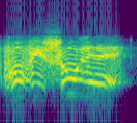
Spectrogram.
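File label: Serbian damaged oil mood med, speech; War Thunder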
